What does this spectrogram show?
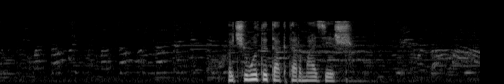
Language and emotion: Russian, angry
